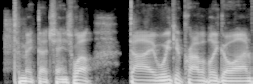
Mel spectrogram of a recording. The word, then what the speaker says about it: Dai: probably find me uh so die is a Welsh name Dai uh my last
